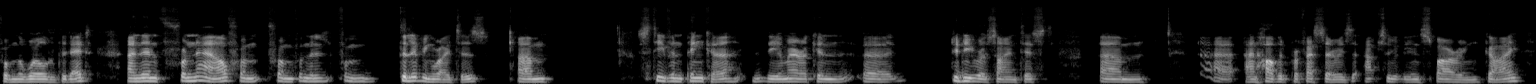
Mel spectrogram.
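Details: Stuttering (stammering) in an adult male English writer, stammering since age five, coming and going; he received speech therapy at 29.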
